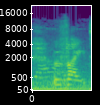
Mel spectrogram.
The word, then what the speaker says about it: wit: And they get their name from a mispronunciation of the Afrikaans word "wit." It's with a V and it means wide.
